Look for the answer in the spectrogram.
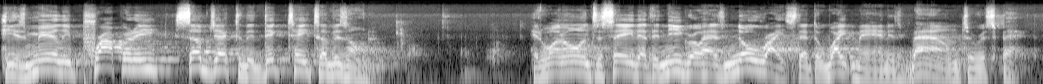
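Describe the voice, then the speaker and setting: A man giving a dramatic reading of a historical speech in a measured, deliberate oratorical manner. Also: mid-range voice, expressive, a little hiss or hum. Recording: echoey room.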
